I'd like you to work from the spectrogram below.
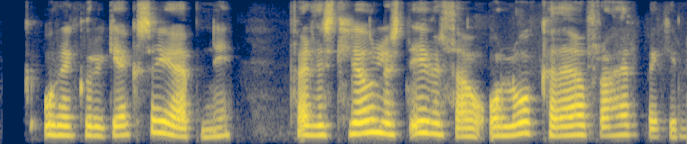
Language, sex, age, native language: Icelandic, female, 40-49, Icelandic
